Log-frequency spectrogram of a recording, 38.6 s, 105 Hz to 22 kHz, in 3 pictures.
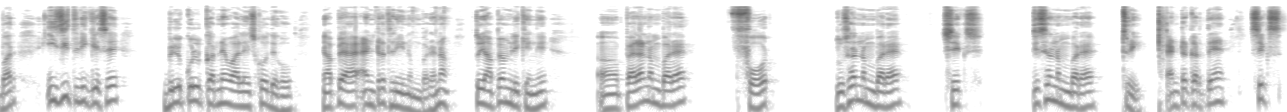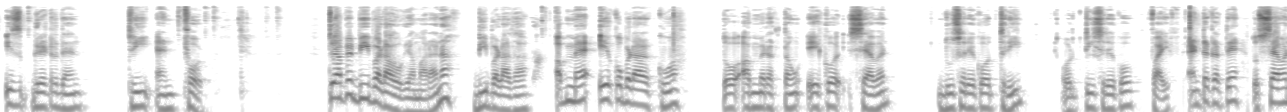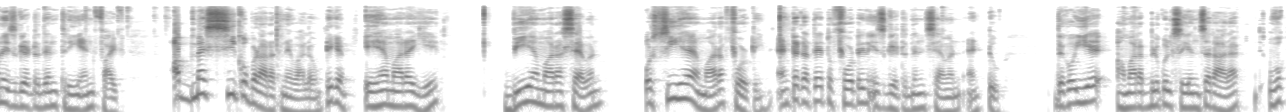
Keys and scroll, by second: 7.3 4, 8.2 space, 9.4 6, 10.3 space, 11.1 3, 11.5 Return, 19.0 Up, 19.6 Return, 20.9 7, 21.7 space, 23.0 3, 23.4 space, 24.4 5, 24.7 Return, 28.0 Up, 28.5 Return, 29.5 2, 30.0 space, 31.3 7, 32.1 space, 32.7 1, 33.0 4, 33.5 Return.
